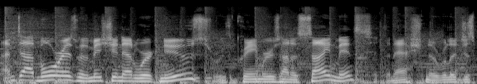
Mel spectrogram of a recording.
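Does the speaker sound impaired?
No.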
